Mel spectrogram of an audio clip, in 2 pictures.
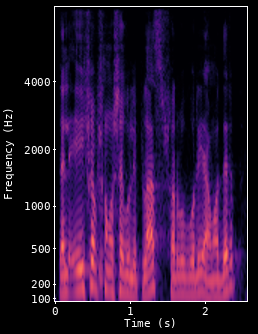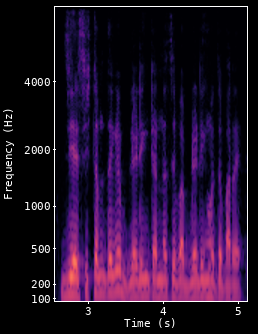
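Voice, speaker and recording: A man's voice: mid-range voice, quick pace, warm tone. A man, a guest doctor, explaining symptoms and remedies step by step on a TV health program in a studio.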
